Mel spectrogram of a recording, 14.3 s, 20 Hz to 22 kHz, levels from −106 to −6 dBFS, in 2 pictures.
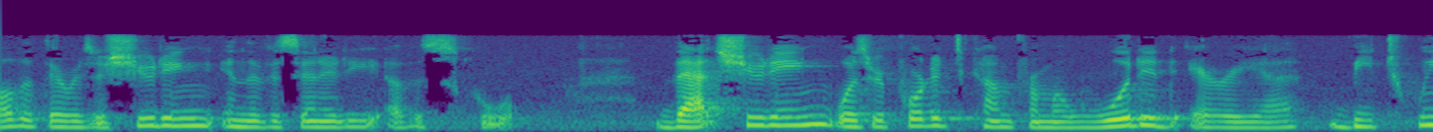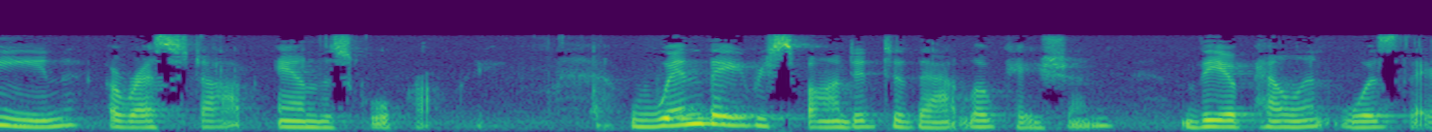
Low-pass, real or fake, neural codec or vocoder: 7.2 kHz; real; none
